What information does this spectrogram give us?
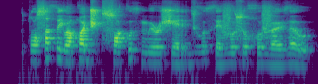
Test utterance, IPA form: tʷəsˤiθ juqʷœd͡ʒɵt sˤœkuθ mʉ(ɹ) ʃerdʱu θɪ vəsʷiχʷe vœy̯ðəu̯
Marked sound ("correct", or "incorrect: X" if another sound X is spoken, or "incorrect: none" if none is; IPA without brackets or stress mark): correct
